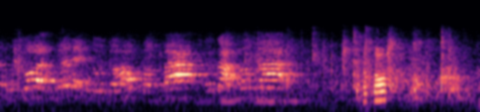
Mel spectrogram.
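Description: Young children's voices speaking aloud in Vietnamese, with a woman's single short word near the end and a few sharp taps around the same time.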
